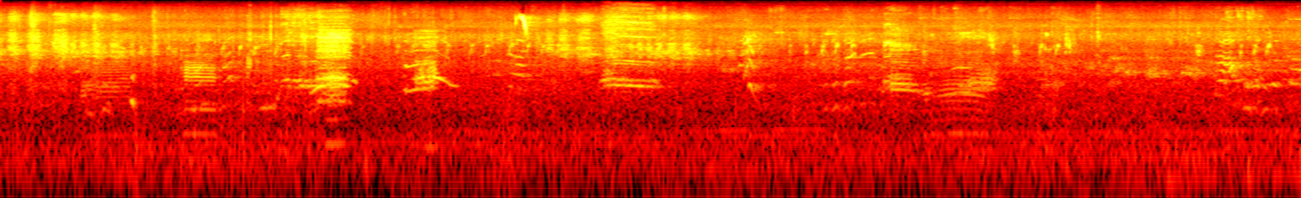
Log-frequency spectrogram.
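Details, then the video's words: White call duck kept as a pet, giving repeated hoarse, nasal quacks throughout, some in short runs and others spaced apart, with a steady background hiss. "Our pet white call Duck Quacking, Quacking"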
